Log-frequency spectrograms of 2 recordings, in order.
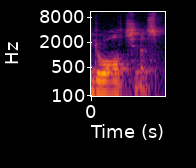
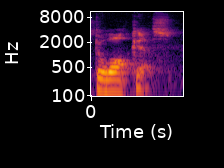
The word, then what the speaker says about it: Dualchas: I always say Dualkus, but it's Dualkus.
